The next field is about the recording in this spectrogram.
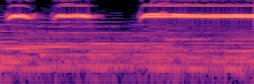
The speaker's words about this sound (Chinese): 紧急集合哨子声响起，孙小空和小天天噌的从床上跳起来，穿上衣服，登上鞋子，就跑向操场列队。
